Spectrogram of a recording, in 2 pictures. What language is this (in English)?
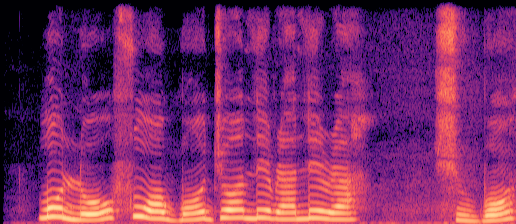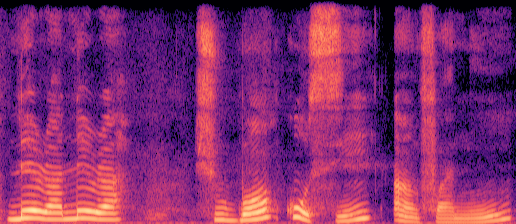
Yoruba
